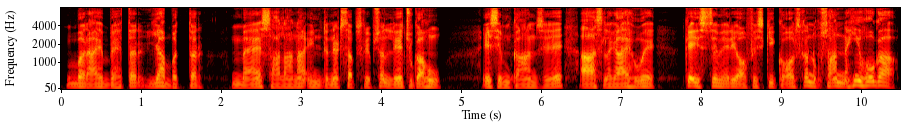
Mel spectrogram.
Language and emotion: Urdu, fearful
